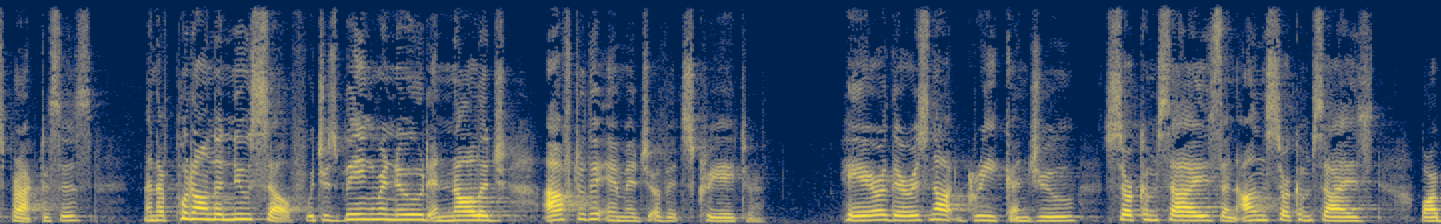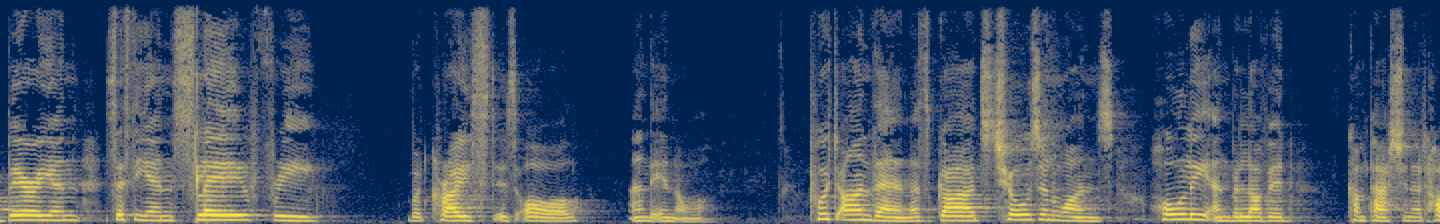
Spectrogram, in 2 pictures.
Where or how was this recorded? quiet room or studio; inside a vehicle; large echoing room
large echoing room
